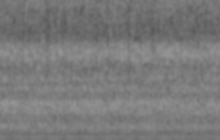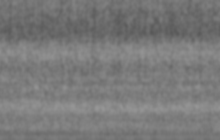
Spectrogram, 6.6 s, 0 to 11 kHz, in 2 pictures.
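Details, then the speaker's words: Used Stanley 8000 W all-weather generator, sat four years, running after a starting-fluid start, choke off; steady, even drone with constant low hum, no misses, surges or knocks, no strain, normal running. "Huh. You heard it run. I hate using starting fluid. I think it dries the cylinder out."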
